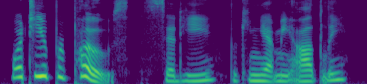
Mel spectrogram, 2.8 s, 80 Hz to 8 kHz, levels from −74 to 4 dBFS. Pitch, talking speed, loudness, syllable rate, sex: 235 Hz, 220 wpm, -20 LUFS, 6.0 syllables/s, female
